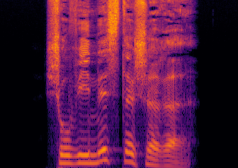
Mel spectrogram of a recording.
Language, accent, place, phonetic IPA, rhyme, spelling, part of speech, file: German, Germany, Berlin, [ʃoviˈnɪstɪʃəʁə], -ɪstɪʃəʁə, chauvinistischere, adjective, De-chauvinistischere.ogg
- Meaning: inflection of chauvinistisch: 1. strong/mixed nominative/accusative feminine singular comparative degree 2. strong nominative/accusative plural comparative degree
